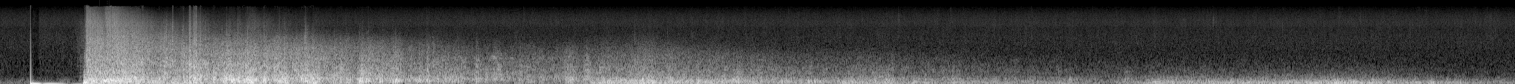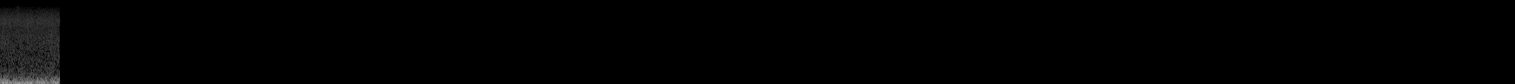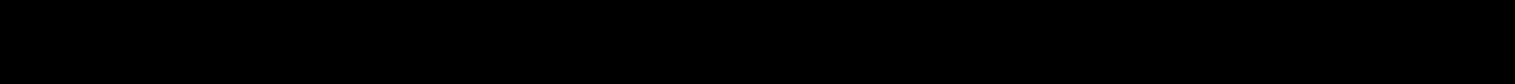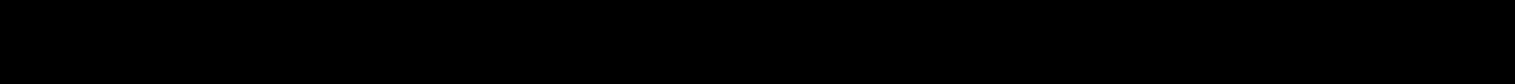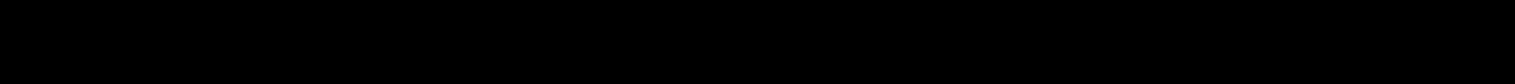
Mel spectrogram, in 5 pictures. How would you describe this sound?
a short cut made from big lightning with dc spike reverse by Ionizing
